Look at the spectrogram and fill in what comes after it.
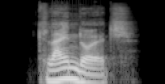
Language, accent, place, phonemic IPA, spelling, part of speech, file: German, Germany, Berlin, /ˈklaɪ̯nˌdɔʏ̯t͡ʃ/, kleindeutsch, adjective, De-kleindeutsch.ogg
- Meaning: of a small Germany without union with Austria and other German-speaking areas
